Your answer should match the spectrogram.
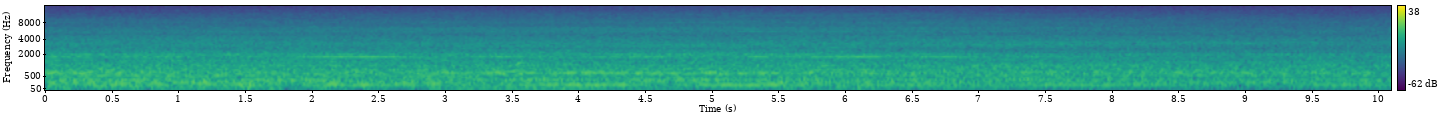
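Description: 2005 Carrier 160-ton air-cooled chiller running at 100% load, all seven compressors and all condenser fans running: a steady, even hum and rush of air with a few steady tones in it.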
